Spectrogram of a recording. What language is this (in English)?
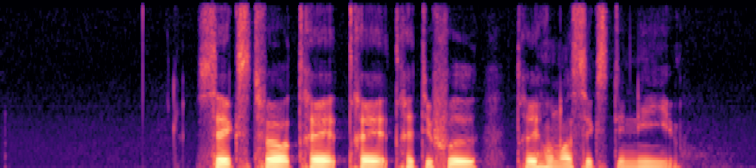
Swedish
